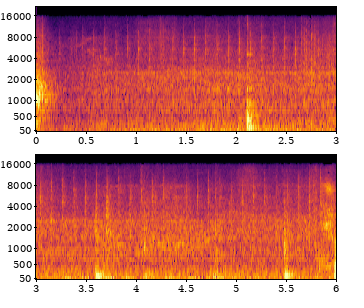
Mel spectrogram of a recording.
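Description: Kitchen knife slicing an onion on a wooden cutting board, giving a few soft, irregular knocks against the board over a quiet background.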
